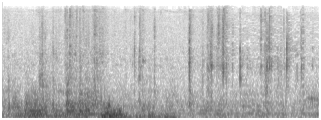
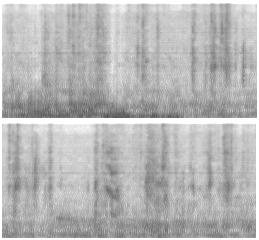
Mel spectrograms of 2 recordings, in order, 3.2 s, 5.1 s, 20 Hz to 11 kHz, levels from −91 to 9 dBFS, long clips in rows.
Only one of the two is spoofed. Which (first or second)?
second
